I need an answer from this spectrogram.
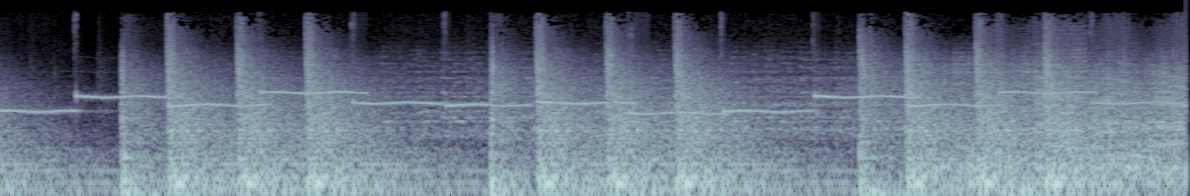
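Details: Music with no animal voice: steady electronic tones stepping between pitches over repeated sharp percussive hits, about four beats every two seconds.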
